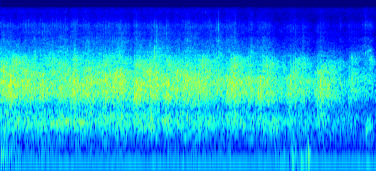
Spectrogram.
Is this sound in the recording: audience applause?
yes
